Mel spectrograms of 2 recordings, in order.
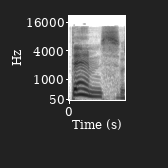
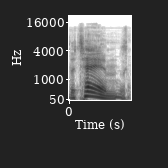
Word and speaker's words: Thames: ¿Cómo se dice Tamesis? – Thames. – The Thames, good.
